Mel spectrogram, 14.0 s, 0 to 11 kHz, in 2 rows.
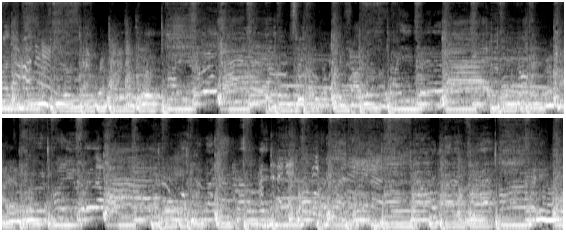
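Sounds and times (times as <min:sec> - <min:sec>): live reggae band music: 0:00.0 - 0:14.0.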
